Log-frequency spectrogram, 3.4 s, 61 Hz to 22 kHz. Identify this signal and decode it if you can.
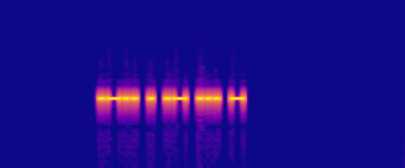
Morse code, heard as a keyed tone, about 36 wpm, 700 Hz. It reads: LEAST
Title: Five Letter Words - 35wpm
